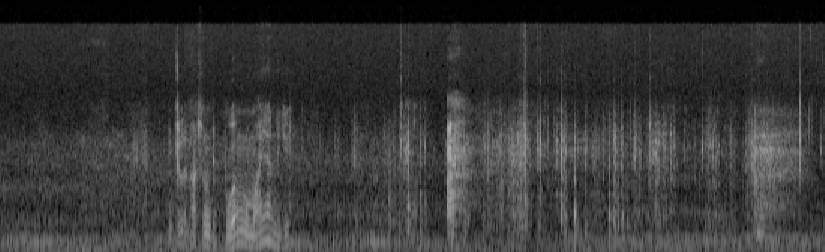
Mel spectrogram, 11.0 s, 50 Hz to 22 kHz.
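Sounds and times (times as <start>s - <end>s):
low motor hum: 0.0s - 11.0s
knocks and scrapes: 4.4s - 10.1s.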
